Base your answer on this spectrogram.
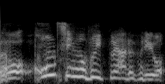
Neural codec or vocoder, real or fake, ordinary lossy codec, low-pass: codec, 24 kHz, 1.5 kbps, HILCodec; fake; Opus, 32 kbps; 7.2 kHz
